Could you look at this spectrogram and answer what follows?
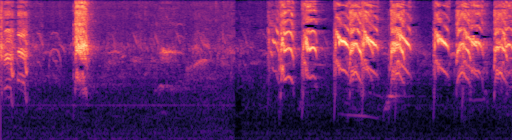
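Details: Rose-ringed parakeet, voice used to get other parrots singing: a lone sharp squawk and softer chatter, then a quick burst of harsh, descending screeches in close succession.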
